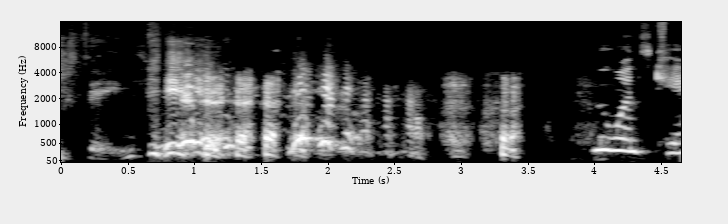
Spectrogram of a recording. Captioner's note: laughing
